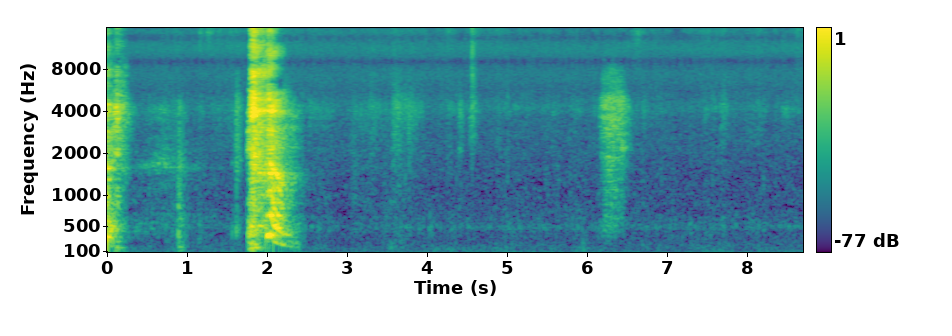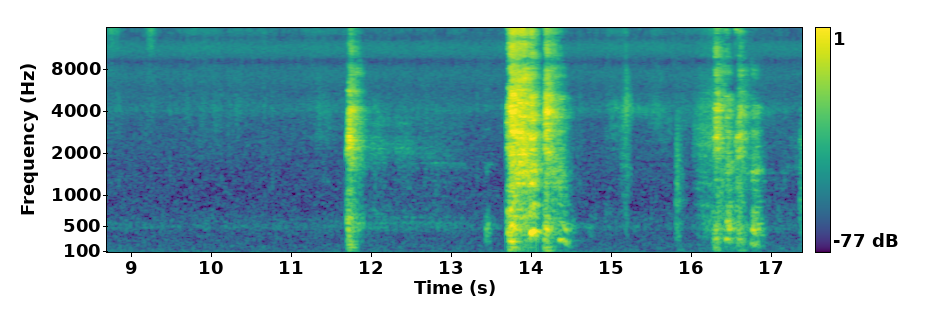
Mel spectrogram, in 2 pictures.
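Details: Sudden-onset, nonstop coughing fit that kept worsening, bringing tears and frequent position changes: forceful coughs separated by long quiet pauses.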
